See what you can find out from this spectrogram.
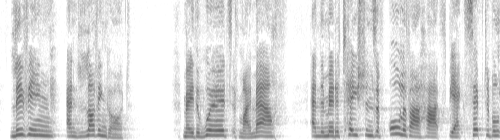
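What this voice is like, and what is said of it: Australian accent mixed with English. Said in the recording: “I'm an Aussie. I'm an Australian by birth. But there's also a lot of English mixed up in my accent ... my funny accent”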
